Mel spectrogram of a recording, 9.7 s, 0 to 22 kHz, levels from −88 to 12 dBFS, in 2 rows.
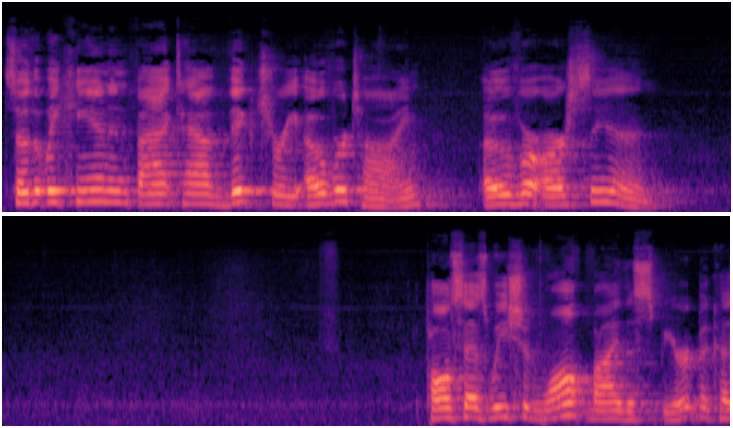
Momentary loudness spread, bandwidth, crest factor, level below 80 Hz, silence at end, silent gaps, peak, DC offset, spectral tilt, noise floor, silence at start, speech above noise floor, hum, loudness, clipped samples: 10 LU; 13 kHz; 18 dB; -64 dBFS; 0 s; none; 0 dBFS; under 0.1%; -4.5 dB/octave; -55 dBFS; 0 s; 37 dB; none; -18 LUFS; under 0.1%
